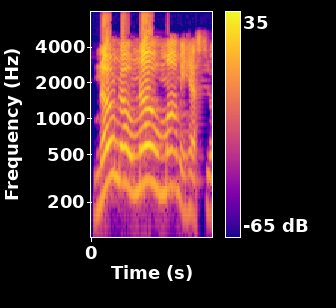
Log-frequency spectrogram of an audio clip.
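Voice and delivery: put-on a toddler refusing her father; whiny toddler protest. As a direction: protest like a cranky two-year-old. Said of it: "toddler protest".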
